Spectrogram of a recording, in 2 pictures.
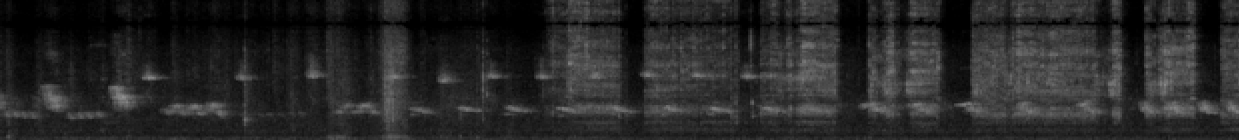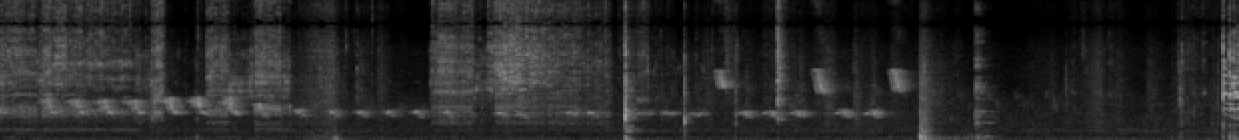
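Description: A small bird chirping rapidly and over and over. Several spells of hiss from an aerosol can of lubricant being sprayed onto the rusted valves of a cylinder head. Two sharp knocks near the end.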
